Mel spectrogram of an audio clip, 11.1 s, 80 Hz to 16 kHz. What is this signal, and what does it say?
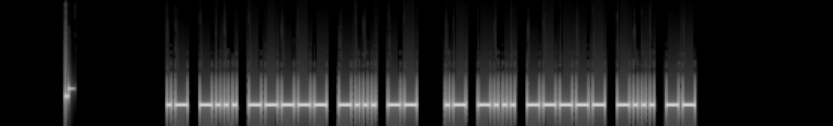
Morse code, heard as a keyed tone, about 22 wpm, 700 Hz. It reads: AB0BM AB0BM
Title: USA Call Signs Repeated 2x 22wpm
